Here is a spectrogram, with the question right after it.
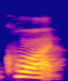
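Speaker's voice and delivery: New York style "cawt" for CAUGHT; East Coast vowel. Shown as a demonstration. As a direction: CAUGHT with a rounded 'aw', like "cawt". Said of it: "it's gonna sound more like".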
